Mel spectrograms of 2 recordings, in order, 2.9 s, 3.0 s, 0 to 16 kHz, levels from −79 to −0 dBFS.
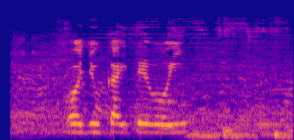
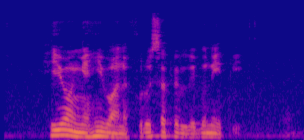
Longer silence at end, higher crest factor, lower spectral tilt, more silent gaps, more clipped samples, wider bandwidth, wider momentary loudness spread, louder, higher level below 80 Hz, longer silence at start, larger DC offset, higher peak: second, 0 s vs 0.15 s; about the same, 18 dB vs 18 dB; about the same, -5 dB/octave vs -6 dB/octave; neither; neither; second, 10 kHz vs 11.5 kHz; first, 16 LU vs 8 LU; first, -22 LUFS vs -32 LUFS; about the same, -54 dBFS vs -56 dBFS; second, 0.1 s vs 0.5 s; neither; first, -4 dBFS vs -14 dBFS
